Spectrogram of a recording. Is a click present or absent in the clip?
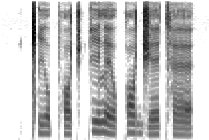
present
